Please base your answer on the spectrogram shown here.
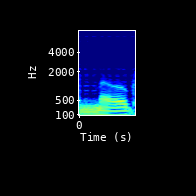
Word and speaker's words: Moog: Probably a Moog filter because the Moog filters are nice. And yes, I said Moog and not Moog because it is Moog and not Moog. Important to know because it's a person's name.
